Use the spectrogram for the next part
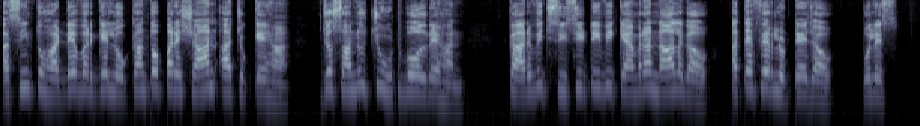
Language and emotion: Punjabi, disgusted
